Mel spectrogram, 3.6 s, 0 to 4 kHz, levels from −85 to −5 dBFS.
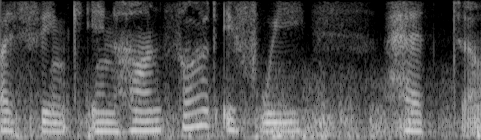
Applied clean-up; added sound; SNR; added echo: none; Thunder; 6 dB; none.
